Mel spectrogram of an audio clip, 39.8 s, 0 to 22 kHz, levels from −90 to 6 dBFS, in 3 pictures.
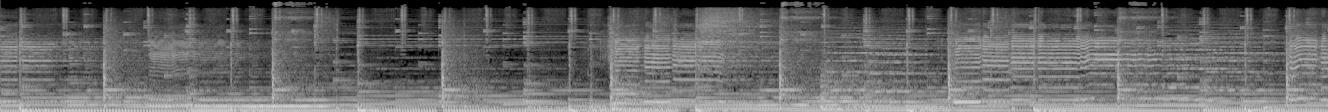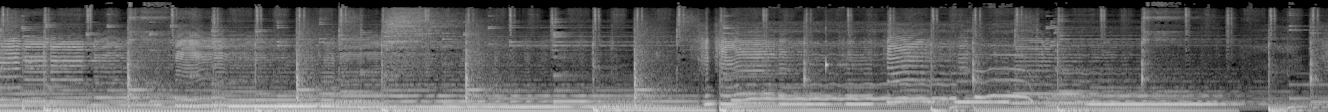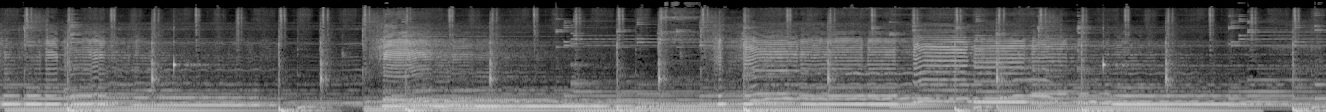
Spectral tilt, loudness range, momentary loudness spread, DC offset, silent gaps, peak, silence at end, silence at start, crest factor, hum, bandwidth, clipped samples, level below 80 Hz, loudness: -5 dB/octave; 4 LU; 6 LU; under 0.1%; none; -4 dBFS; 0 s; 0 s; 14 dB; none; over 20 kHz; under 0.1%; -22 dBFS; -19 LUFS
